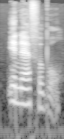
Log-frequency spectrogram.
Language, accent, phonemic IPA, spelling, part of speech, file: English, US, /ˌɪnˈɛf.ə.bəl/, ineffable, adjective / noun, En-us-ineffable.ogg
- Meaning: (adjective) 1. Beyond expression in words; unspeakable 2. Forbidden to be uttered; taboo; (noun) Something that is beyond utterance; something unspeakable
